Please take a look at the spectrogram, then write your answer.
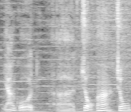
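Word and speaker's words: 杨国忠: Yeah, that's why Yang Guozhong.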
